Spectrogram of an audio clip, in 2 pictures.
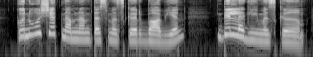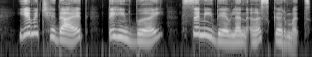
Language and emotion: Kashmiri, neutral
